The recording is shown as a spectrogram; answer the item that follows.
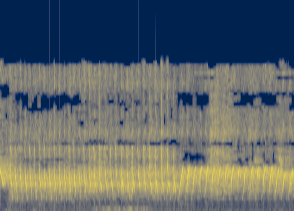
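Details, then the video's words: Atlantic canary lure song for prompting other canaries: a dense continuous rolling trill that steps up in pitch midway, quick and rhythmic throughout. "Kenari extrajos suara jernih"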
